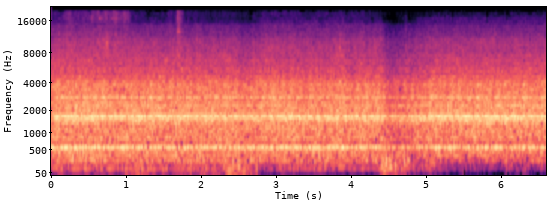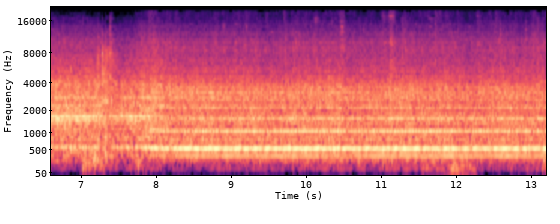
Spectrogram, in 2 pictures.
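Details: Lathe roughing a new rotor shaft for a Vermeer 1800-A chipper whose shaft broke, taking it from 4 in to 3 in at 300, 50 per side, coarse feed stated "around 25,000 per revolution." Steady high scratchy squeal over motor hum, pitch dropping slightly partway. Normal roughing cut.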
